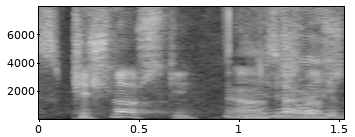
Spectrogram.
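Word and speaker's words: Kieślowski: We're going to talk about Krzysztof Kieslowski's. Colors. Kieslowski's. You said that pretty good. No, I think I got it wrong. Krzysztof Kieslowski's.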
